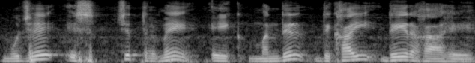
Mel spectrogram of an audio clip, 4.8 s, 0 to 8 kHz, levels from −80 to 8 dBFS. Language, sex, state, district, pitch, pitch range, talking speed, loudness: Hindi, male, Madhya Pradesh, Dhar, 125 Hz, 110-165 Hz, 125 wpm, -18 LUFS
